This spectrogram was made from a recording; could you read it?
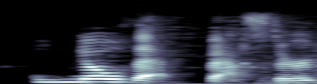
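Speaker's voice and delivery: growled words. Reading a story, Lovino reacts after being scolded, growling. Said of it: "he growled".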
